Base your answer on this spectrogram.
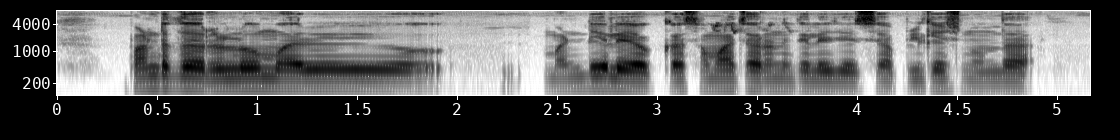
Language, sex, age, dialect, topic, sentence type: Telugu, male, 60-100, Southern, agriculture, question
